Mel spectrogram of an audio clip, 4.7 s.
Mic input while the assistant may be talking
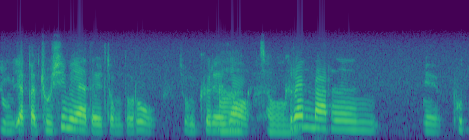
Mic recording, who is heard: both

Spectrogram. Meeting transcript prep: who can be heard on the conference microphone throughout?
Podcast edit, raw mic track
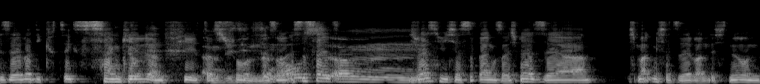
both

